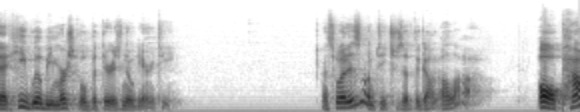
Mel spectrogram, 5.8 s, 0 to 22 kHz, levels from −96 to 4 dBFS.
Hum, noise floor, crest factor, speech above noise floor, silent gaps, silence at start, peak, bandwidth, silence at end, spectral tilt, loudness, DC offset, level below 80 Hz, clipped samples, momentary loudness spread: none; -60 dBFS; 20 dB; 40 dB; none; 0 s; 0 dBFS; 10.5 kHz; 0 s; -6 dB/octave; -20 LUFS; under 0.1%; -58 dBFS; under 0.1%; 18 LU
